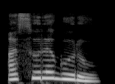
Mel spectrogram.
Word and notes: ಅಸುರಗುರು: kannada

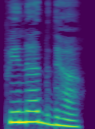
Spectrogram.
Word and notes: ಪೆದ್ದಿ: Kannada

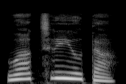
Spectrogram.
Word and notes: ವಾಕ್ಛ್ರೀಯುತ: kannada

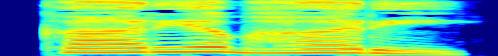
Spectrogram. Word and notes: ಕಾರ್ಯಭರ: kāryabhara

